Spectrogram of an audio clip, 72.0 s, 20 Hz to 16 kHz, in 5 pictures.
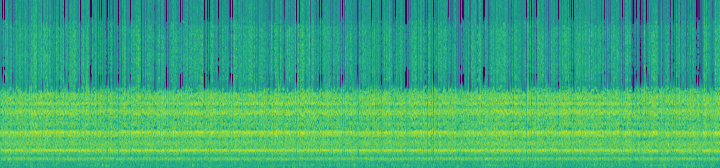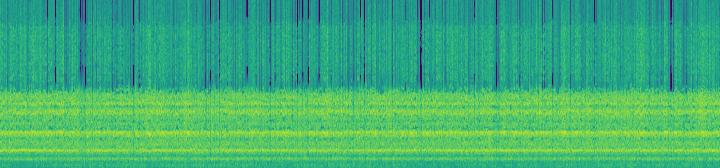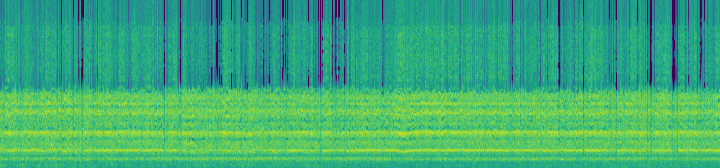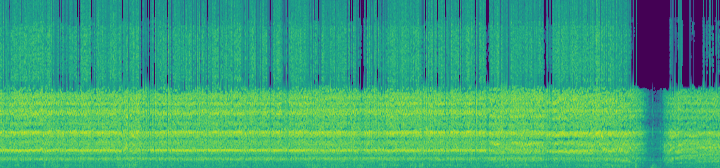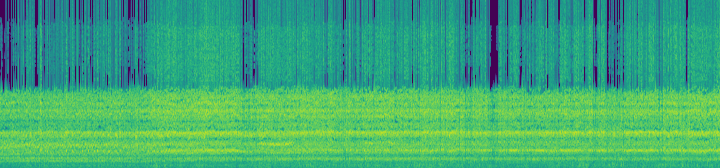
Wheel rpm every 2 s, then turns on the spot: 230, 230, 230, 230, 230, 230, 230, 230, 230, 230, 230, 240, 230, 230, 230, 230, 230, 230, 230, 230, 240, 230, 230, 240, 230, 230, 230, 200, 100, 160, 190, 220, 230, 230, 230, 230.
none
